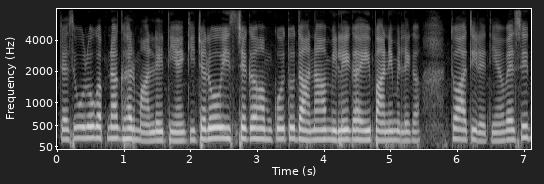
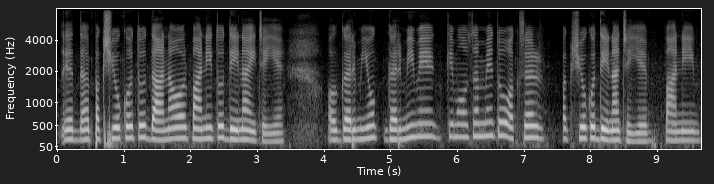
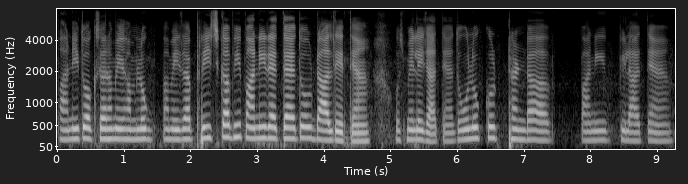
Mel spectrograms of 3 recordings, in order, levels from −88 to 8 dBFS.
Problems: none marked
